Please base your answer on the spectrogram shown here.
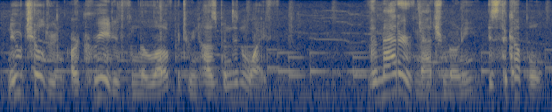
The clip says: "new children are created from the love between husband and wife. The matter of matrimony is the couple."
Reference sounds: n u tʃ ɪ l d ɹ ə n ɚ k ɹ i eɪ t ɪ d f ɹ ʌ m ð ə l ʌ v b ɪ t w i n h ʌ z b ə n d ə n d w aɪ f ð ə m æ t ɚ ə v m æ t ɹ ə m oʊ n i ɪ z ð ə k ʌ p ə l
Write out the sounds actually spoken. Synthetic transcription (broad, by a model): n u tʃ ɪ l d ɹ ə n ɚ k ɹ i eɪ t ɪ d f ɹ ʌ m ð ə l ʌ v b ɪ t w i n h ʌ z b ə n d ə n w aɪ f ð ə m æ t ɚ ə v m æ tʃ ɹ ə m oʊ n i ɪ z ð ə k ʌ p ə l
